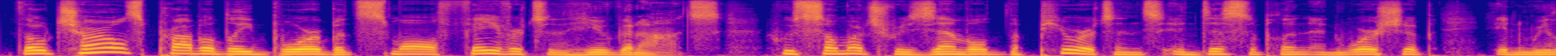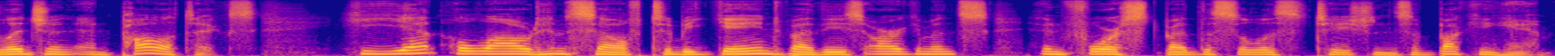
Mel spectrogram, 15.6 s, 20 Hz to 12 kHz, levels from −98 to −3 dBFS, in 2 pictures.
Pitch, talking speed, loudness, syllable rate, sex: 140 Hz, 155 wpm, -20 LUFS, 5.1 syllables/s, male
